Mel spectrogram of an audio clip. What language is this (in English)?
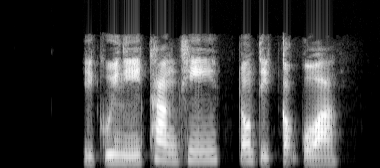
Min Nan Chinese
